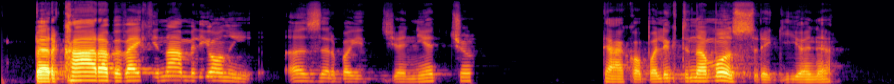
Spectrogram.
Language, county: Lithuanian, Vilnius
